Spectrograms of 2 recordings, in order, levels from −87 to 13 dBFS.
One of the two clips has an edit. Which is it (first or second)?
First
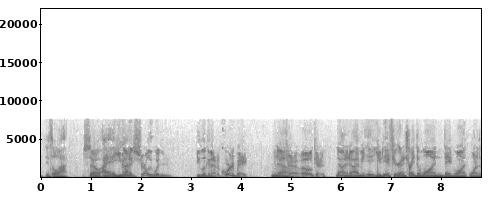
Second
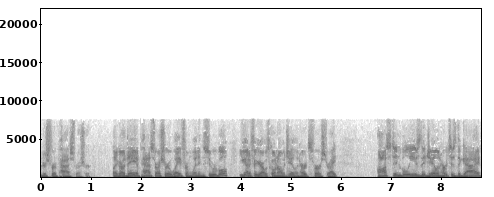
first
